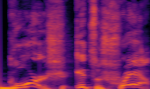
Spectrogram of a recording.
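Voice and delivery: very high, cartoonish voice. Asked by a co-host to do Admiral Ackbar's line as Goofy: Goofy voice. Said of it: "can you actually do the Admiral Akbar for Goofy?".

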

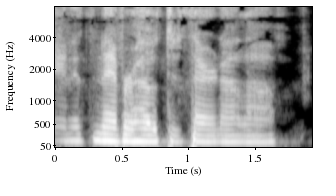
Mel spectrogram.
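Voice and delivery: flat, dry, straight-faced deadpan delivery. Answering the host's quiz question, deadpan. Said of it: "that was my deadpan".

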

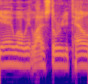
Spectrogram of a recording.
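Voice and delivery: put-on jokey tone. Speaker retells the other man's reply to his question, retelling a joking reply. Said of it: "he kind of jokingly".

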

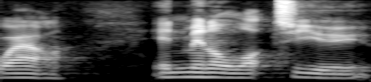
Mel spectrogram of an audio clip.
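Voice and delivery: plain

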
